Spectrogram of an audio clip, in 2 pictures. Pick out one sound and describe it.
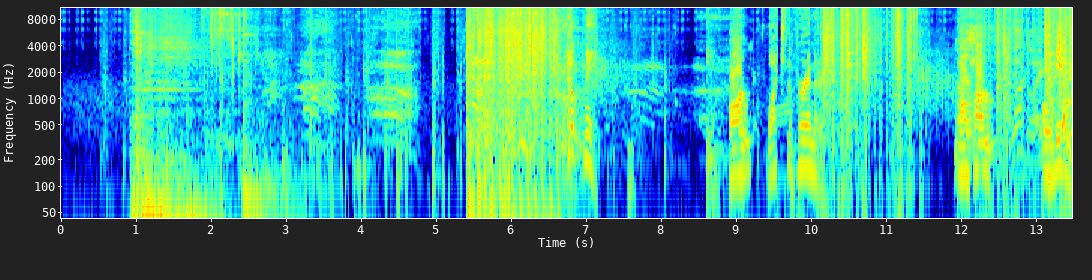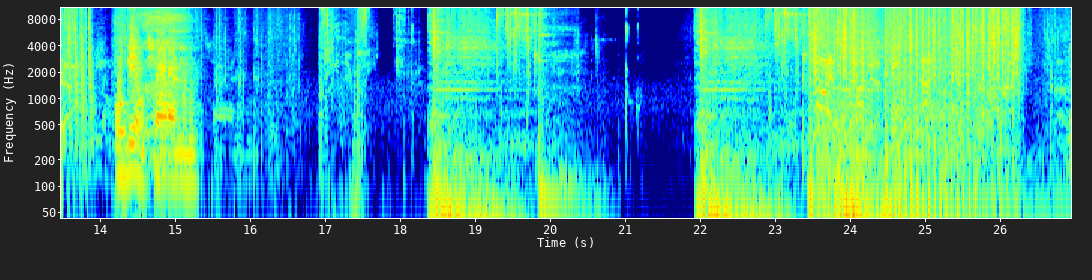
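Rapid rifle fire rattles in loud bursts.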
